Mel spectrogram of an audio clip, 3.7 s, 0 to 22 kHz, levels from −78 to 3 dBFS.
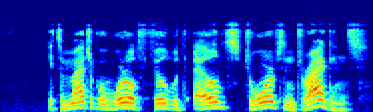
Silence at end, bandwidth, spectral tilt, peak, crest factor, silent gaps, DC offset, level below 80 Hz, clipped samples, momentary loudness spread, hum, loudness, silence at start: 0.1 s; 10 kHz; -4.5 dB/octave; -2 dBFS; 18 dB; none; under 0.1%; -64 dBFS; under 0.1%; 8 LU; none; -19 LUFS; 0.5 s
